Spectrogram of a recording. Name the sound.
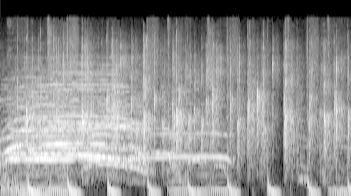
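audience applause and cheering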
